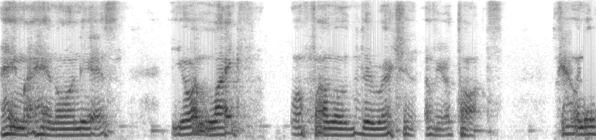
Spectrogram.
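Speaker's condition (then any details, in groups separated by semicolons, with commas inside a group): ALS; hoarse voice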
